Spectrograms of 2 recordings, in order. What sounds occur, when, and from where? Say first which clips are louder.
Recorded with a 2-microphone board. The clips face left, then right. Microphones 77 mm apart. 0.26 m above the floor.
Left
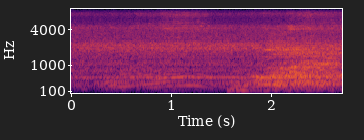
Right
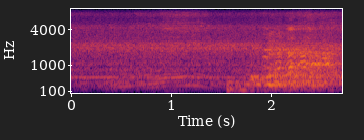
1.6 s laughter: right 4 dB; 60° right (ahead or behind), 2.5 m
